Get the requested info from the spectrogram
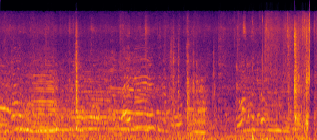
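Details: Cattle lowing: drawn-out, low, wavering moos that rise and fall in pitch over several seconds, with people talking and calling nearby.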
